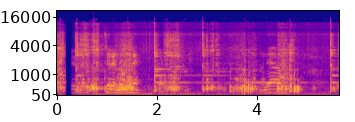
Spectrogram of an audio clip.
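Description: Metal spoon stirring and scraping food around in a metal cooking pan, with clinks of utensil on pot, while the mutton cooks.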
